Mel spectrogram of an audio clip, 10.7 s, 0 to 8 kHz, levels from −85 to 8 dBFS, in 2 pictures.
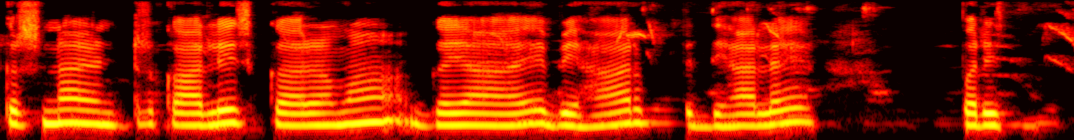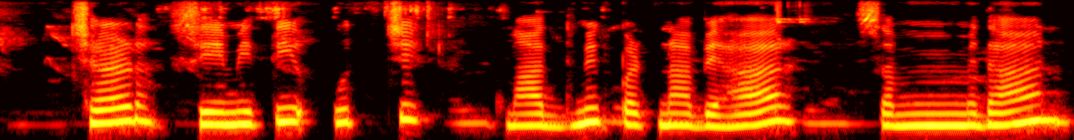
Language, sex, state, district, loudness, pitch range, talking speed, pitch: Hindi, female, Uttar Pradesh, Budaun, -17 LUFS, 220-255 Hz, 85 wpm, 235 Hz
